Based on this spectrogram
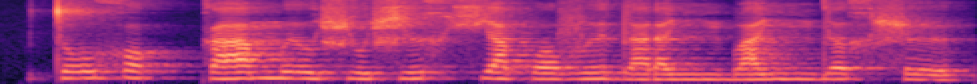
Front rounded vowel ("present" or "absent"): present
